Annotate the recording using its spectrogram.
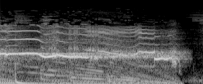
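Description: A young woman's loud, high-pitched scream, held steady for nearly two seconds and cut off sharply, over background music.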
